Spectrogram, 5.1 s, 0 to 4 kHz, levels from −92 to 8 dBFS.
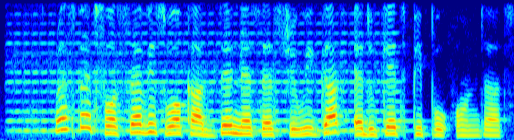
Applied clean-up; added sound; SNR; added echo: none; Bowed string instrument; 20 dB; none.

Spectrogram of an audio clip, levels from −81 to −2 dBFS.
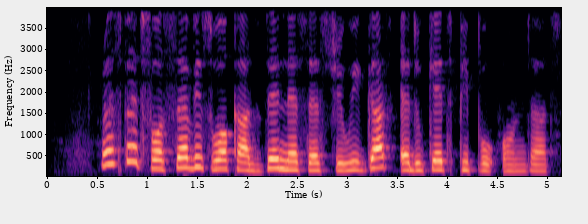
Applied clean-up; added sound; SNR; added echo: none; none; none; none.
